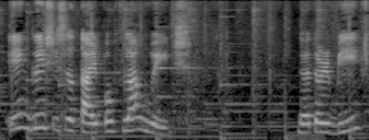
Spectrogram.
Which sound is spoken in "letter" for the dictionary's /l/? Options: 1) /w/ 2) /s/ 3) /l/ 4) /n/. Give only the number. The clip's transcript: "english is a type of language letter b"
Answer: 4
